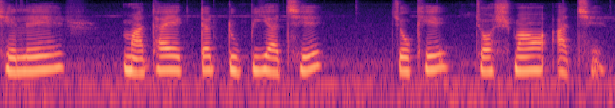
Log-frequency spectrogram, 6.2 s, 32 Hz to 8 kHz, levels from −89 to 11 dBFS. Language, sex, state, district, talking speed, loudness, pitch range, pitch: Bengali, female, Assam, Hailakandi, 80 wpm, -15 LUFS, 210-225 Hz, 220 Hz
